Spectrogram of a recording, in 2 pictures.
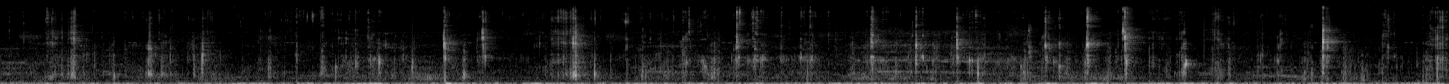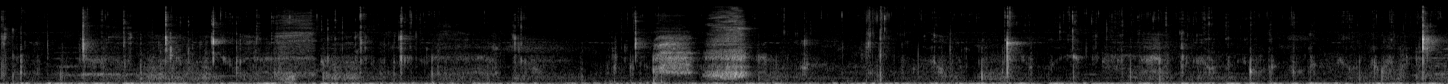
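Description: Close-up chewing and biting of beef curry and rice, with frequent small clicks of the mouth throughout. One louder sound lasting about a second comes a little after twenty seconds in.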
